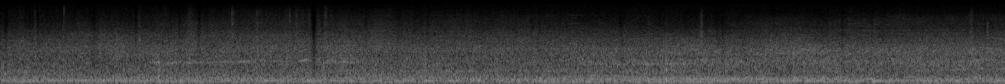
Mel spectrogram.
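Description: Steady outdoor background rumble and hiss at an even level, with a faint low hum.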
